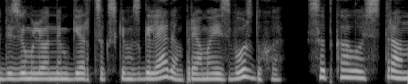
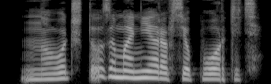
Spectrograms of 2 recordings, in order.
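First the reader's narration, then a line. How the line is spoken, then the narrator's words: Displeased bass grumble turning thin. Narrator (Russian): Недовольно проворчал таинственный бас, постепенно превращаясь в тоненький голосок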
